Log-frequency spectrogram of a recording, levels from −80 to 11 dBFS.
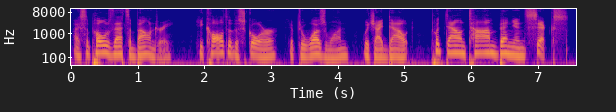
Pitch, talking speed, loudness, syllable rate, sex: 135 Hz, 160 wpm, -19 LUFS, 4.8 syllables/s, male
